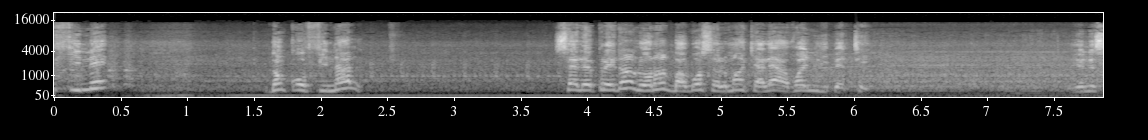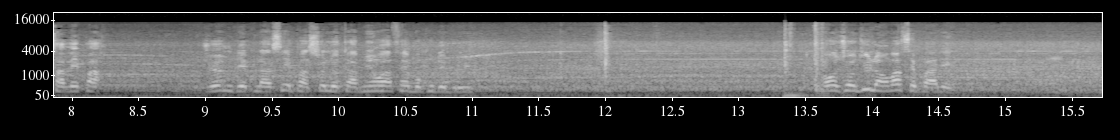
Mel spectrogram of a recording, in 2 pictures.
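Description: A man speaks close to a phone microphone, in short bursts.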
